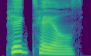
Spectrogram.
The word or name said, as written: pigtails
